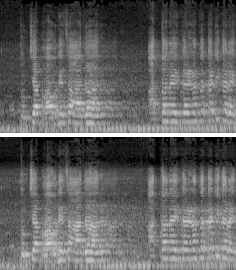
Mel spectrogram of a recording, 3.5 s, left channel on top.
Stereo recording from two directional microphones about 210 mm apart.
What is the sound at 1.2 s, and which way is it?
A man's voice, 45° left (ahead or behind).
